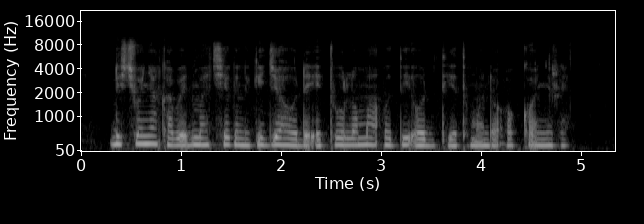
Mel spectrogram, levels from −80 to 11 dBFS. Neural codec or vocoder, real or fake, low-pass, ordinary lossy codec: none; real; 10.8 kHz; AAC, 48 kbps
